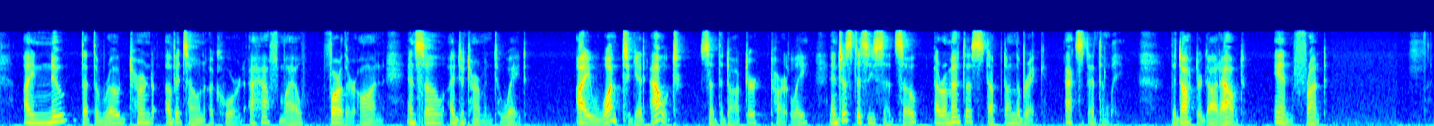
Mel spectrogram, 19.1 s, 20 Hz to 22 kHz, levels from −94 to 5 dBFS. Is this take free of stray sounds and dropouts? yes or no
yes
